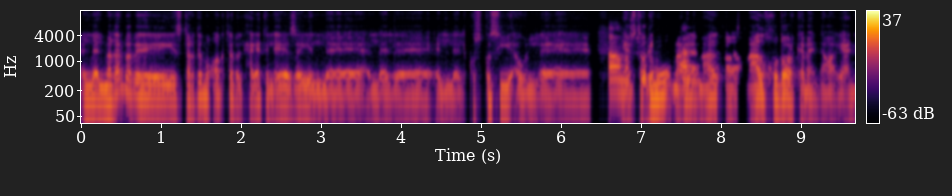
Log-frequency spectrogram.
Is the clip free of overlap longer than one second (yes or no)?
no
